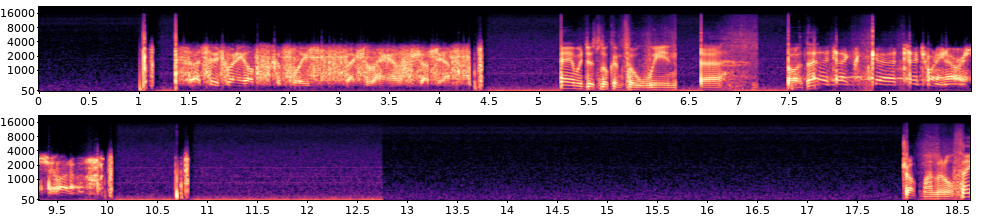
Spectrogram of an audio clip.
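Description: A man speaks calmly over a crackly aircraft radio.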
